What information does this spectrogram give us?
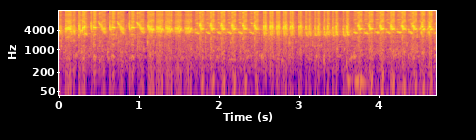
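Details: Goldfinch song for teaching young birds, made of quick repeated high chirps and twittering trills delivered in an unbroken, energetic stream.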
